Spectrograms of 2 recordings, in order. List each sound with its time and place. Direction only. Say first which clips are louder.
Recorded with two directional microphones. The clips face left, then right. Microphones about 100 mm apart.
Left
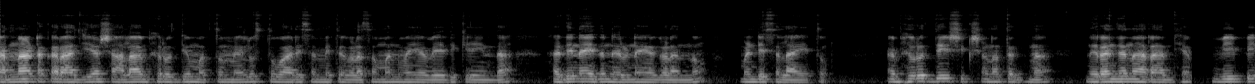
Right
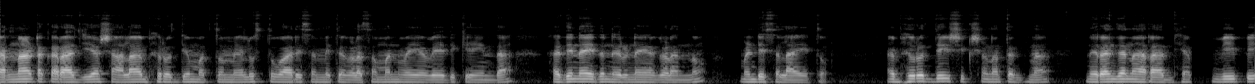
0.0 s speech: right 3 dB; 25° right (ahead or behind)
7.8 s speech: right 5 dB; 35° right (ahead or behind)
